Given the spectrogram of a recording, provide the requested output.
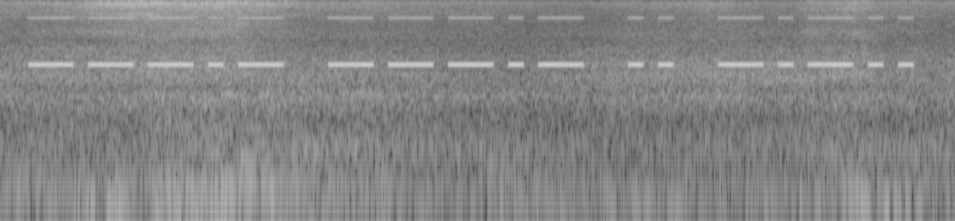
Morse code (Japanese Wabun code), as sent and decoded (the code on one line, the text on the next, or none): ---.- ---.- .. -.-..
スズキ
